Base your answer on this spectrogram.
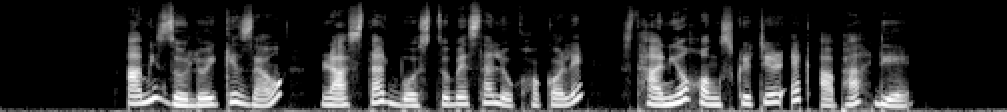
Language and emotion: Assamese, happy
